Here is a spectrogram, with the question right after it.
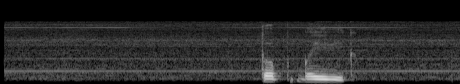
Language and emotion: Russian, neutral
